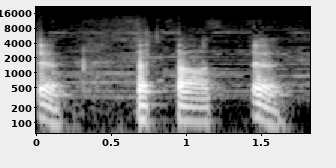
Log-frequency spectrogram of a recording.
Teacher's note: Here the tongue is not like English T, tongue is flat against the roof of your mouth.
